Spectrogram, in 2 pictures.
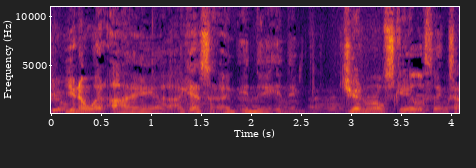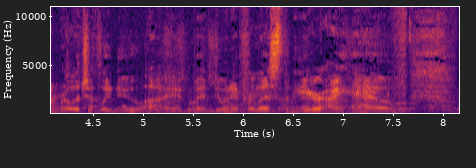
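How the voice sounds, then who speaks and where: Noticeable background noise sits behind a voice moving at a moderate pace with lively intonation. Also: man, fairly low pitch for a man. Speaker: podcast host. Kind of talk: casual chat. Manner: animated.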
